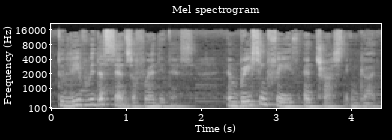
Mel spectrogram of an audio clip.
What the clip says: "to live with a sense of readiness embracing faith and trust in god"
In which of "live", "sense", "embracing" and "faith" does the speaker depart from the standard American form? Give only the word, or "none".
none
